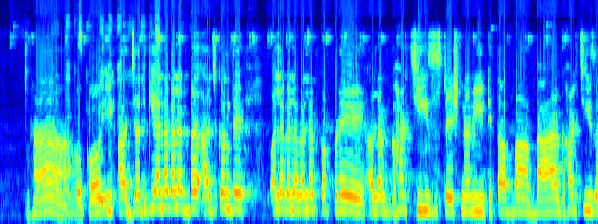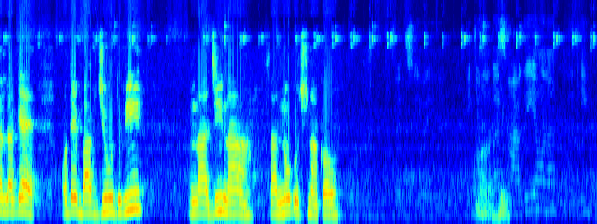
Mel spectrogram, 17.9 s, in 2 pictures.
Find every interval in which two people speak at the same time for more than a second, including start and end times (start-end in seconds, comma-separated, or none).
0.6-2.9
